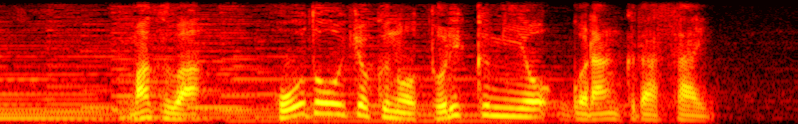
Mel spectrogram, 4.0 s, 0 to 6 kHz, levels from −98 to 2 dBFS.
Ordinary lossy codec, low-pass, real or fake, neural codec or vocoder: Opus, 32 kbps; 5.4 kHz; real; none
